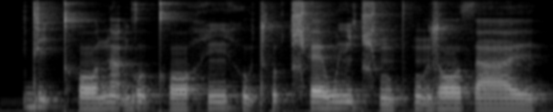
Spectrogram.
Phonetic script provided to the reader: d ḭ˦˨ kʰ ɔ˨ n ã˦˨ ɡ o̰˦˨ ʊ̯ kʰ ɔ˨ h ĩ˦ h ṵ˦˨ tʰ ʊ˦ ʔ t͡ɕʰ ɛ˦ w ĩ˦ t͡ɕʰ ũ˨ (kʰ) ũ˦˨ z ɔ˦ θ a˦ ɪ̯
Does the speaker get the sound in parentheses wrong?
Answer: yes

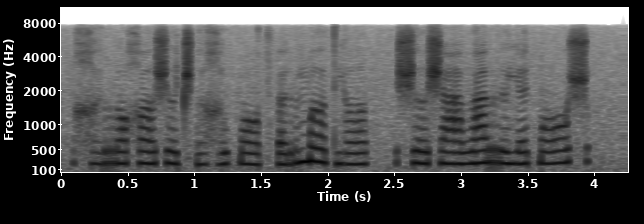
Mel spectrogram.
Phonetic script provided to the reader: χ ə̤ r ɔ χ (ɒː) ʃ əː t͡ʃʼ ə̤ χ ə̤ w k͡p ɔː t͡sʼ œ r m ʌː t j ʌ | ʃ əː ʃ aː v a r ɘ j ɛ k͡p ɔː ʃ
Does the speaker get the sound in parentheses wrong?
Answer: yes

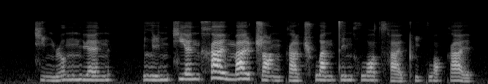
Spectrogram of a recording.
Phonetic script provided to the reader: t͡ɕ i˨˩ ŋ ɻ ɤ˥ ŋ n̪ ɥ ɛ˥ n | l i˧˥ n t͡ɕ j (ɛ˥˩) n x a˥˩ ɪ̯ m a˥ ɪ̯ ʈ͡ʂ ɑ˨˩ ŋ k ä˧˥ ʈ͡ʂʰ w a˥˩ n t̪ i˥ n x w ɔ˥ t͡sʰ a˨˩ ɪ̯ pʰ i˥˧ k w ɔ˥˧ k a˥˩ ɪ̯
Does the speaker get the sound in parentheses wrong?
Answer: yes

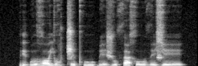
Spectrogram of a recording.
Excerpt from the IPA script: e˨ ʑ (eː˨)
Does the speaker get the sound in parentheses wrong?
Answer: yes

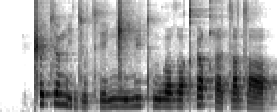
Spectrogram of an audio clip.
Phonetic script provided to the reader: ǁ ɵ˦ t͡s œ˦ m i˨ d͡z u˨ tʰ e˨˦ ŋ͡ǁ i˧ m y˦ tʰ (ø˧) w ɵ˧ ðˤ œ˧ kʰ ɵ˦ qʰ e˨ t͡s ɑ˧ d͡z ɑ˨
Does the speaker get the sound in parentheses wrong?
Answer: yes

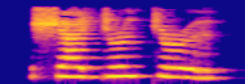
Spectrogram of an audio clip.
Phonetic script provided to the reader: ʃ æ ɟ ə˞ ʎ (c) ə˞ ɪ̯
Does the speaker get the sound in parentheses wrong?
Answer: no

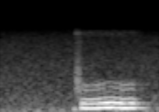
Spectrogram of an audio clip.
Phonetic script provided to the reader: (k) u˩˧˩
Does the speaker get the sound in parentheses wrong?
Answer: no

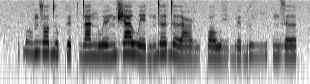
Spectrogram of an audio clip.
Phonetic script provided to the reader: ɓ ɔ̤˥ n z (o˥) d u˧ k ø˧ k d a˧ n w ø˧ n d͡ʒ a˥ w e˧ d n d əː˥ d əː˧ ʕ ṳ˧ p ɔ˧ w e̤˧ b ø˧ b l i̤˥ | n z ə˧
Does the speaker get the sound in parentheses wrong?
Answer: yes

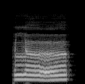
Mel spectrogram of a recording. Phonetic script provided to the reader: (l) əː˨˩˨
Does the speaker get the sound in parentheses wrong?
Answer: no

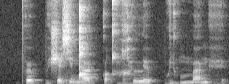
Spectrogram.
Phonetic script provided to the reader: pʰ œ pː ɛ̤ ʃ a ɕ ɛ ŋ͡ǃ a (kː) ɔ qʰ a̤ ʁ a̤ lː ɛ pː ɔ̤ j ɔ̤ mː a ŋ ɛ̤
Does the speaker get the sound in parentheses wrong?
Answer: no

